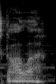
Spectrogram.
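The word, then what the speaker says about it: Schala: Yes, I said it right. It's Scola. It only took 30 comments.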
